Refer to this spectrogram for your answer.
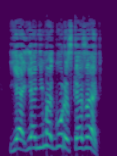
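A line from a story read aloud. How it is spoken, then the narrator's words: Shrieking. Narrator (Russian): завизжал он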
